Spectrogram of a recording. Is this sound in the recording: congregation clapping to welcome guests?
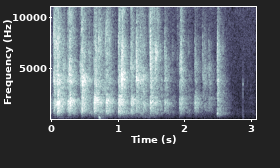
yes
